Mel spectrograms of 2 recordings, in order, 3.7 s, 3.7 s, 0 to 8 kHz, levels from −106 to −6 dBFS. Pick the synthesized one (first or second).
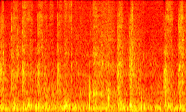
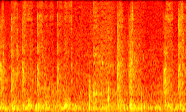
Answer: first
